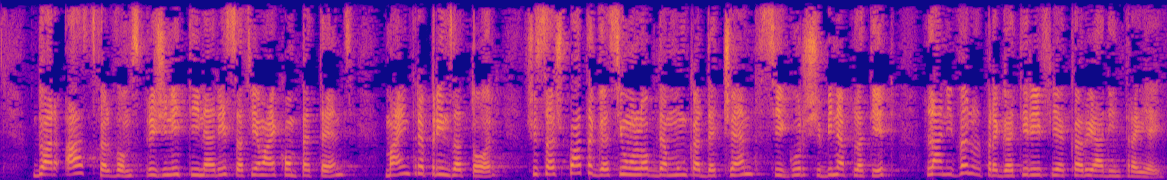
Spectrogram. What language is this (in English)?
Romanian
